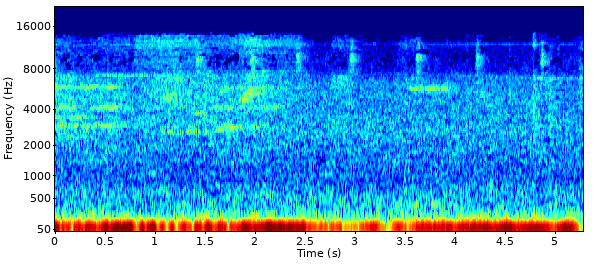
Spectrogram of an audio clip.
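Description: GO Transit commuter train running along the track, a steady low rumble of wheels on rails.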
